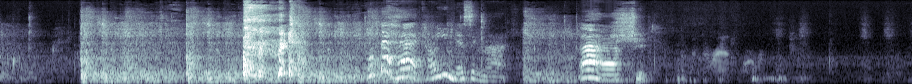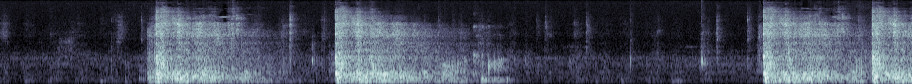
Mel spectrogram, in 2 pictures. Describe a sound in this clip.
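Rapid gunfire and explosions from a video game play through television speakers in loud bursts.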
